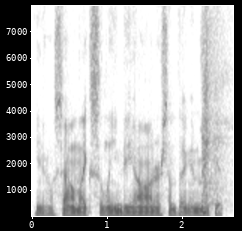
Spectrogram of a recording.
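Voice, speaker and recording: A man with a raspy, gritty voice, talking casually as a musician guest in an interview, rambling with fillers. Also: low-pitched, a little fast, no room sound. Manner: relaxed, rambling with fillers and restarts.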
